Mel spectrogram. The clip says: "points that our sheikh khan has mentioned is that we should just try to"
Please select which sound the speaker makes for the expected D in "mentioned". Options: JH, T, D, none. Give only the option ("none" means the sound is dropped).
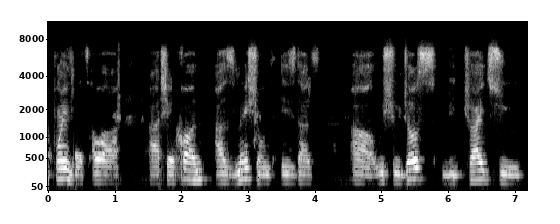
D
